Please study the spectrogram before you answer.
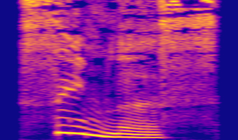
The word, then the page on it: seamless: British English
